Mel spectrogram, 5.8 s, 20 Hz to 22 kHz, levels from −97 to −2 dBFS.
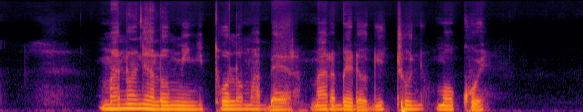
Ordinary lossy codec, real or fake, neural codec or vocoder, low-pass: none; fake; codec, 44.1 kHz, 7.8 kbps, DAC; none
